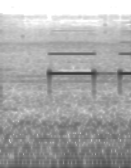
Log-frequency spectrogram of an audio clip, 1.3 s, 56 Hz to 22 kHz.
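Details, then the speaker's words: Lexus IS200 with IS300 2JZ-GE VVT-i swap, plug-and-play harness, remapped ECU and J160 6-speed manual: bridging the reverse switch sounds two steady mid-pitched reverse warning beeps, the normal IS200 reverse buzzer working. "and lo and behold there's the annoying i-200 beep"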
